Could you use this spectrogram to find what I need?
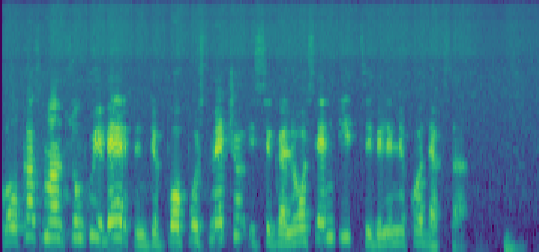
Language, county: Lithuanian, Šiauliai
